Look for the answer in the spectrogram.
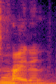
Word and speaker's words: Crichton: It's Crichton.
